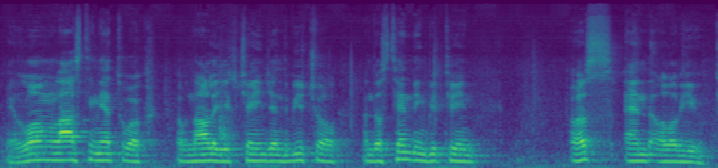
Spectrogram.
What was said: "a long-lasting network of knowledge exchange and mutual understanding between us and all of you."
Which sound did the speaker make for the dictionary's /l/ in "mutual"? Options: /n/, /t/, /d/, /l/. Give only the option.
/l/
